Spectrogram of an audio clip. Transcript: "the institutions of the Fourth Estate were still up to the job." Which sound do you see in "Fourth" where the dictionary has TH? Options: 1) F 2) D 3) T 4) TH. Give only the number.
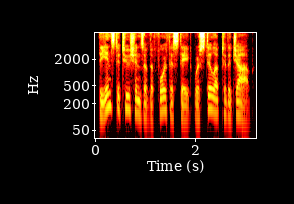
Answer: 4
